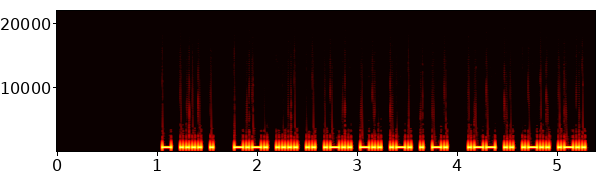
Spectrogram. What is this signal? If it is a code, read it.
Morse code, heard as a keyed tone, about 37 wpm, 700 Hz. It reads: THE CHILDREN WILL
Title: Sentences from Top 300 Words 40wpm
